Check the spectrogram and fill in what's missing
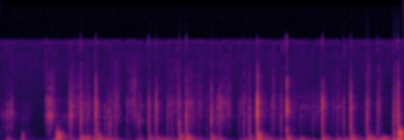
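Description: A single flat teal cardstock sheet, held in both hands, is tapped on its surface by long painted nails and fingertips. The result is a rapid, steady stream of dull, low thunks with short clicky tips, each dying away almost at once.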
